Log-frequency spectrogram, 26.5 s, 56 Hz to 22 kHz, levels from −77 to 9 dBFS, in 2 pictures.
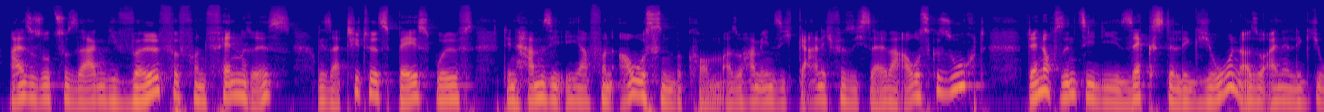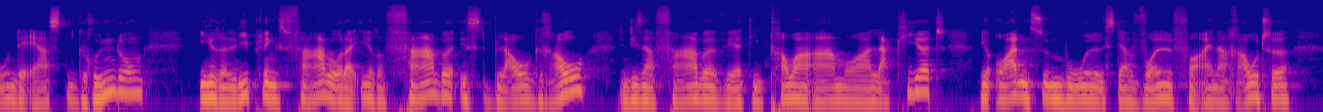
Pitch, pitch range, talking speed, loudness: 110 Hz, 100-125 Hz, 140 wpm, -28 LUFS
